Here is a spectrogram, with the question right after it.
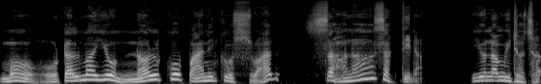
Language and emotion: Nepali, disgusted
